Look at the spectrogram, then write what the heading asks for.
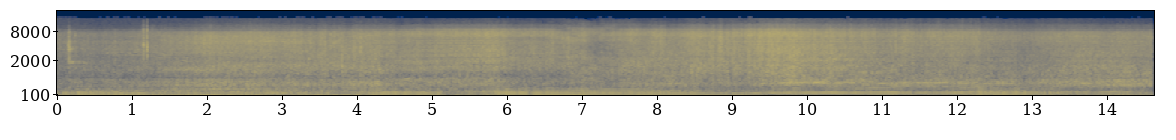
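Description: Off-road SUV engine revving hard as it drives through deep mud, the engine note rising and falling repeatedly as the throttle is worked.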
